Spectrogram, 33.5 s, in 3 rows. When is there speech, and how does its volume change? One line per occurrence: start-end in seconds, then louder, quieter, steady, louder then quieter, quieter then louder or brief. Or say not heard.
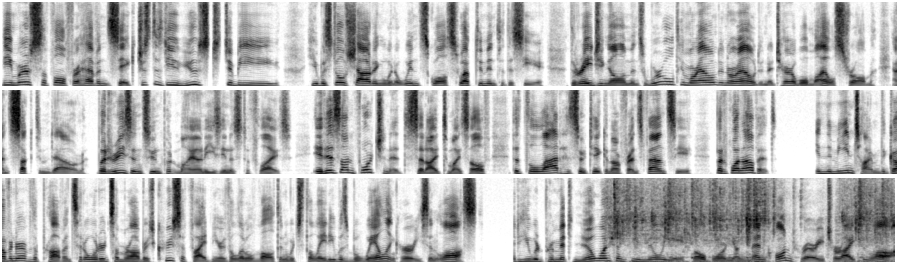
0.0-33.5 steady.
